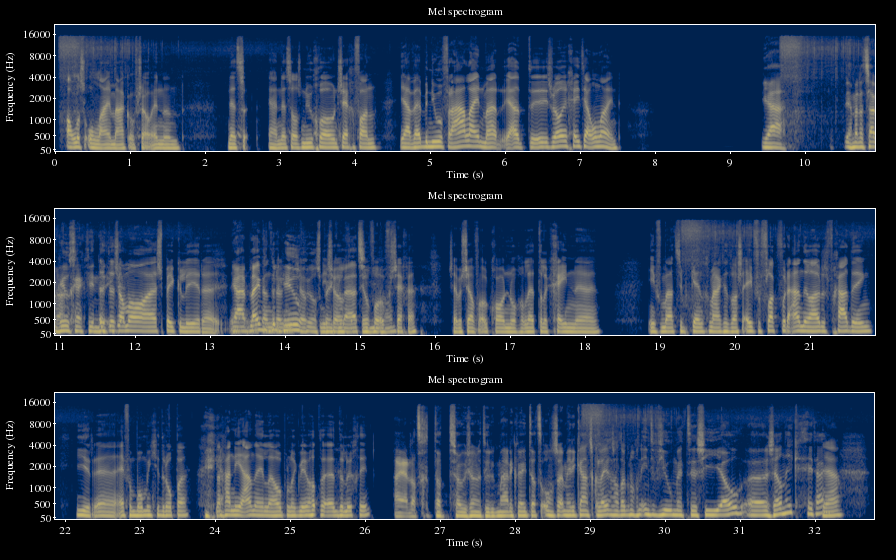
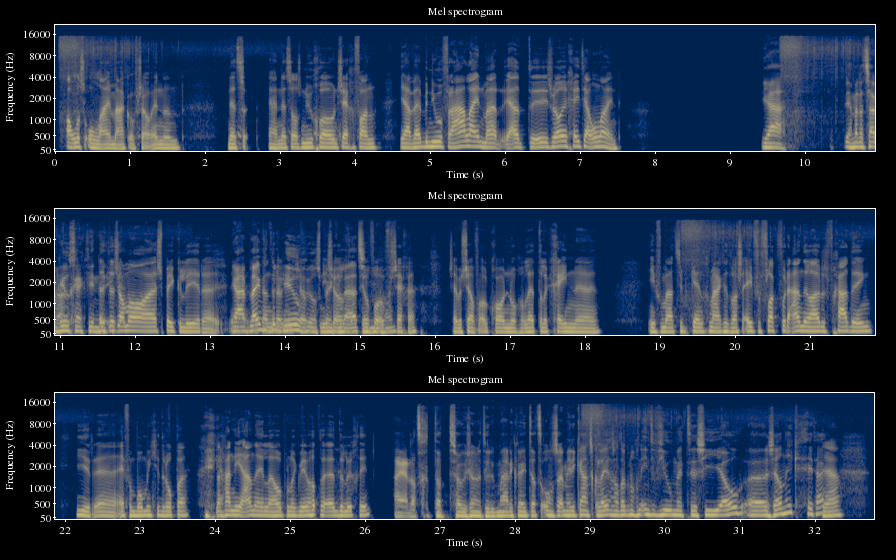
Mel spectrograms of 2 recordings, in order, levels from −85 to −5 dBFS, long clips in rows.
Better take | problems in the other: neither | hiss; noticeable; throughout; 15 dB below the speech; the same in both

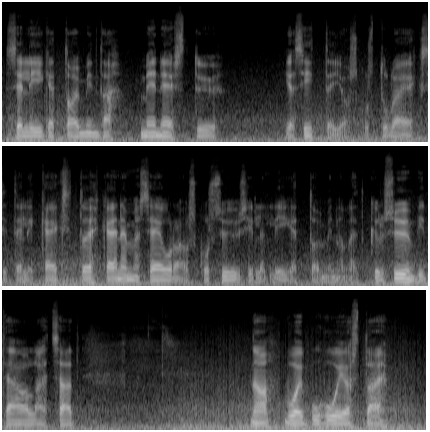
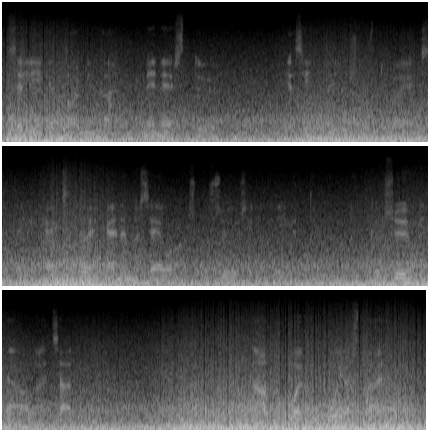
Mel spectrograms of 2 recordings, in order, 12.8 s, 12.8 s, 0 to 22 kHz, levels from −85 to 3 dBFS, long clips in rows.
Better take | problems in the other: first | wind noise on the microphone; heavy; 4 dB above the speech; occasional gusts in the first

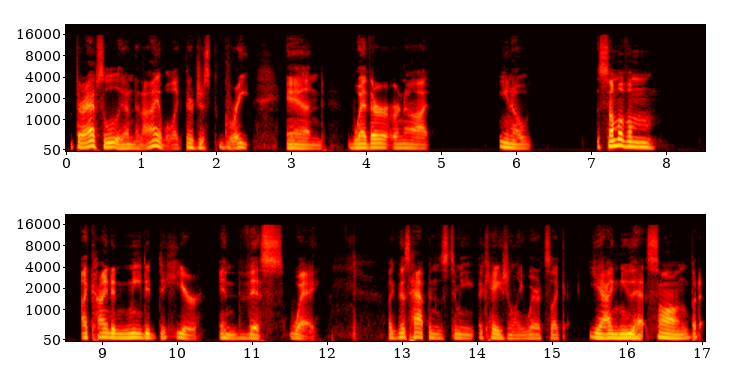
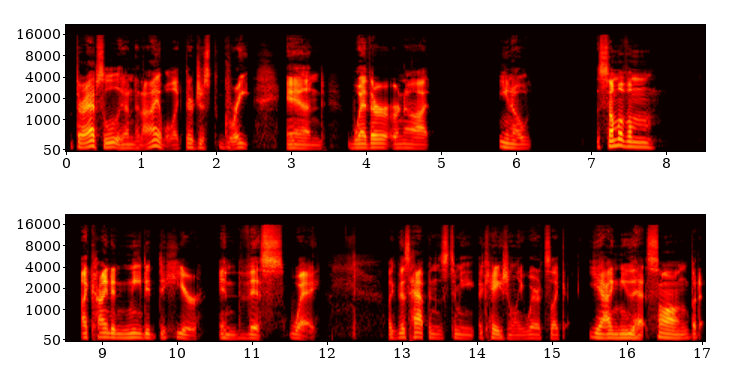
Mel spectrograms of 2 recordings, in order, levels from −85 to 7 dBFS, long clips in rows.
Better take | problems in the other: first | thin; somewhat; fading below 750 Hz

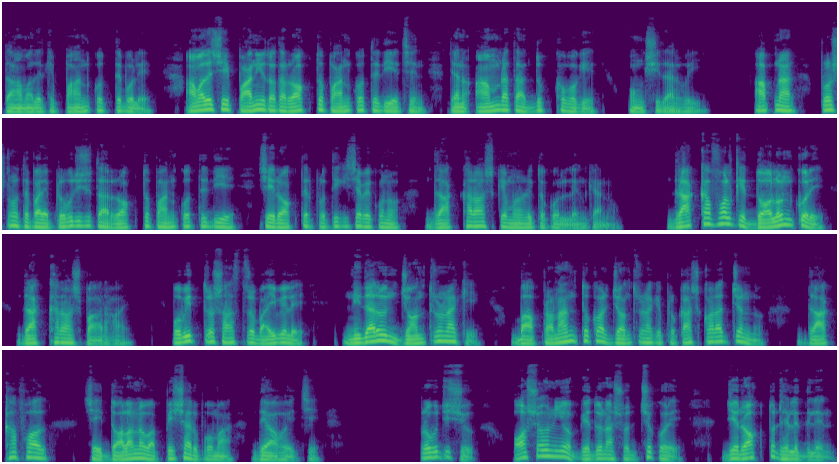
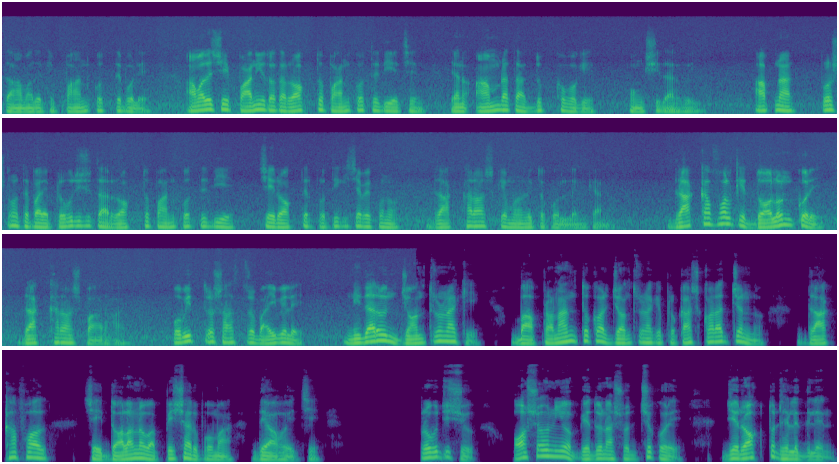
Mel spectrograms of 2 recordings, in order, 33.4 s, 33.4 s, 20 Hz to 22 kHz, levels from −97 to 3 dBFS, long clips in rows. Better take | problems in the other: first | hiss; noticeable; until 21 s; 20 dB below the speech

